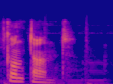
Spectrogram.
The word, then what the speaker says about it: contente: Je suis contente. O je suis content o je suis contente. Al pronunciar la T, lo estás diciendo en femenino.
